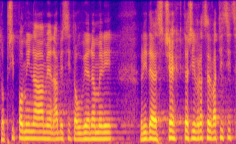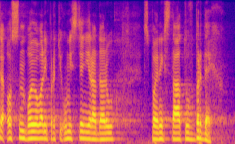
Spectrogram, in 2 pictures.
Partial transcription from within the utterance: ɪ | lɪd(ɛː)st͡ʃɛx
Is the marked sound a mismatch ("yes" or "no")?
no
